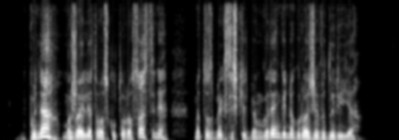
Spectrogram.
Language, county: Lithuanian, Kaunas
